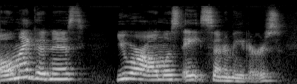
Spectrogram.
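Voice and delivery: normal talking voice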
